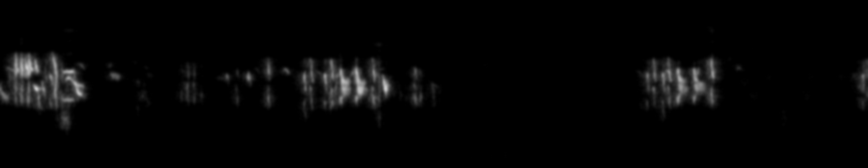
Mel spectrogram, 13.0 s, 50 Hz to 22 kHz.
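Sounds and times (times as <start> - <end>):
common linnet singing in twittery phrases: 0.0 - 6.7, 9.6 - 12.2, 12.8 - 13.0.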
